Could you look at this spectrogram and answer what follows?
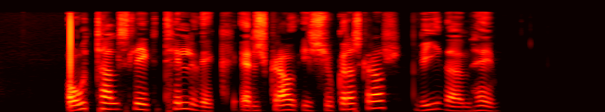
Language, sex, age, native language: Icelandic, male, 20-29, Icelandic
